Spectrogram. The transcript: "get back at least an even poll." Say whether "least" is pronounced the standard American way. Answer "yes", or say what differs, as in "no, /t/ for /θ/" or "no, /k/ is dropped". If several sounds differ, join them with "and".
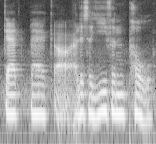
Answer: no, /t/ is dropped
